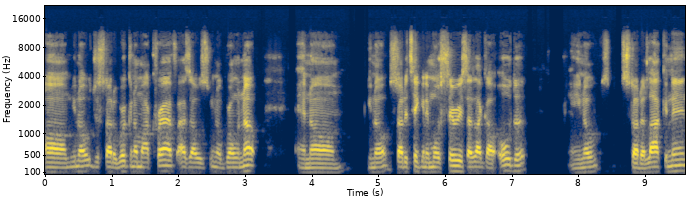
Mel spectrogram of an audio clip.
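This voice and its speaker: In a New York accent, with monotone, flat intonation, the speaker talks at a fairly quick pace with big swings in loudness, the sound dry and close with no echo. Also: man, medium pitch for a man. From Staten Island, New York. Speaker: rapper. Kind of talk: radio interview.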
